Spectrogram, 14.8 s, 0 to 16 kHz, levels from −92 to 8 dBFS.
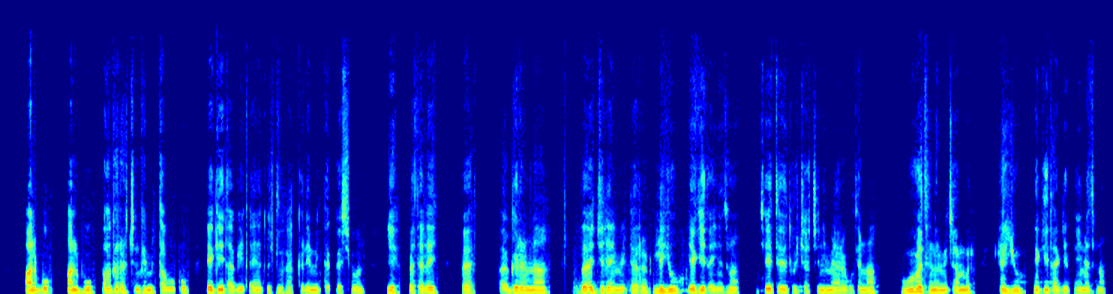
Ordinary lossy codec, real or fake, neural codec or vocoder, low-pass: MP3, 96 kbps; fake; codec, 44.1 kHz, 7.8 kbps, Pupu-Codec; 14.4 kHz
